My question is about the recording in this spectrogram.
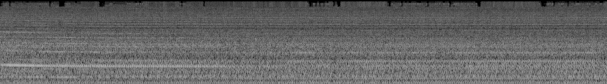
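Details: Honda Prelude 5th gen H22A5 2.2 VTEC idling after repeated timing belt refits, balance belt idler removed, belt no longer rubbing: loud hissy whirring well above the engine note; abnormal noise at idle, source unknown.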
